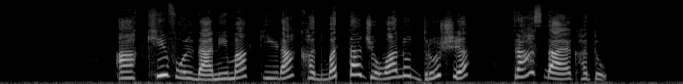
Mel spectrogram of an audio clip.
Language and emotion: Gujarati, disgusted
